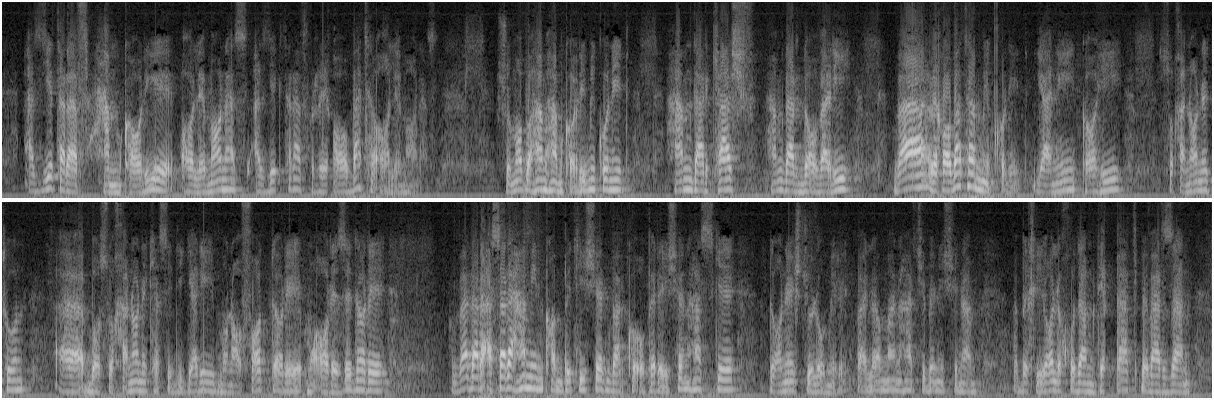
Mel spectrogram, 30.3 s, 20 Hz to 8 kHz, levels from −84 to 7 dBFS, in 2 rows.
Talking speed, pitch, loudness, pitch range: 125 wpm, 135 Hz, -21 LUFS, 110-150 Hz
